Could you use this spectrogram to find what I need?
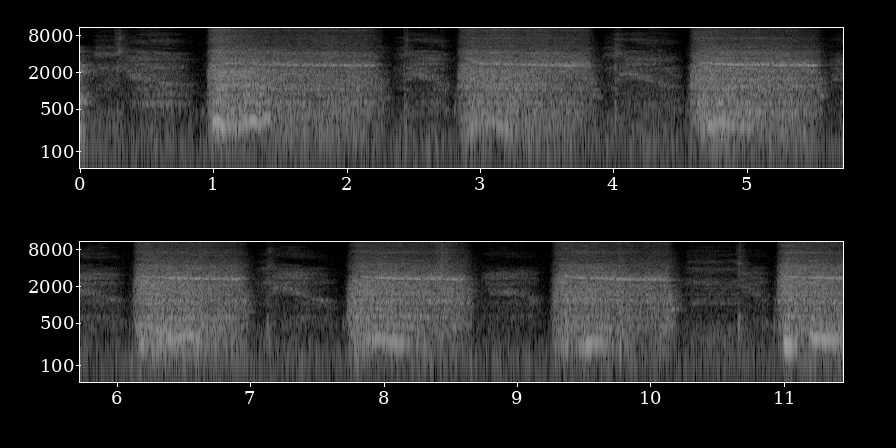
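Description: A young woman blows hard in long, repeated breaths.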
